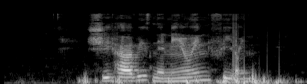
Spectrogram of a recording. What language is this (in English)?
Esperanto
